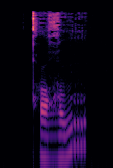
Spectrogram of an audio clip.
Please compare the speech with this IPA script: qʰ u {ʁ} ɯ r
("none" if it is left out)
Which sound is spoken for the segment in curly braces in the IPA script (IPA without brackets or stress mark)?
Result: ʁ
